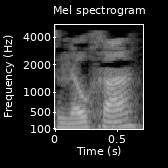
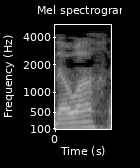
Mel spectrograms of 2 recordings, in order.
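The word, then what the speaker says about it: noach (נח): Nobody says nocha or rucha or kocha. Everybody says ruach and noach and koach, because that is called a patach genuva.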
